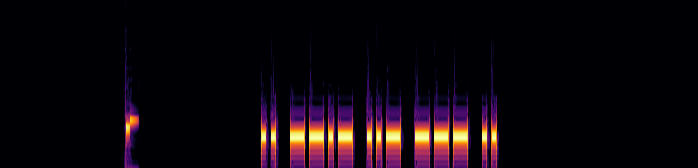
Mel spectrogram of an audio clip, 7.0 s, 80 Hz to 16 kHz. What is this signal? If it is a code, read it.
Morse code, heard as a keyed tone, about 25 wpm, 700 Hz. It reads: IQUOI
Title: Code Groups - 5 Letters - 25wpm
